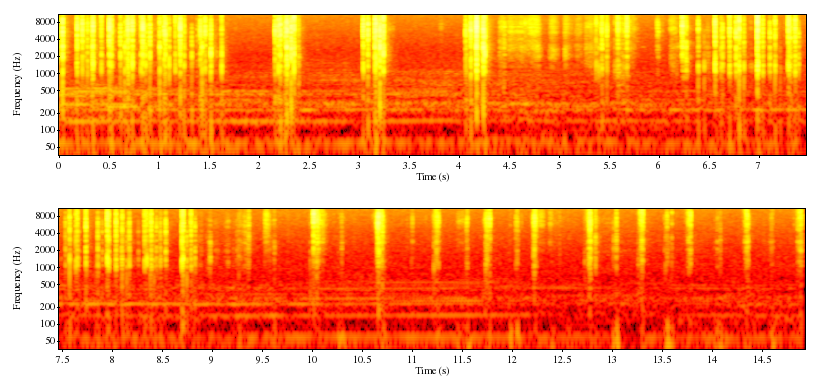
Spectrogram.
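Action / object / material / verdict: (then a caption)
tap / cardboard product package / cardboard / none. Long nails tap and scratch across the front of a flat kraft-cardboard product package as it is turned upright. Dry, bright clicks and scrapes come in quick, uneven bursts, with a few louder sharp taps early on. A faint, steady low hum runs underneath throughout.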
